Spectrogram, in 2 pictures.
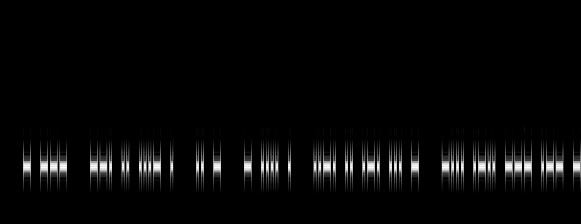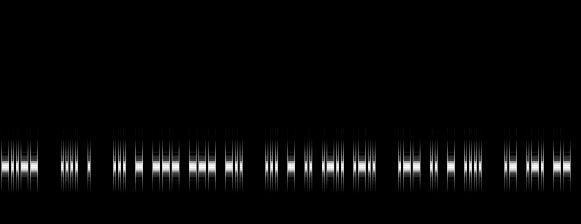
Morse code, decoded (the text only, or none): TO GIVE IT THE FIRST BLOW, HE STOOD STILL WITH ARM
